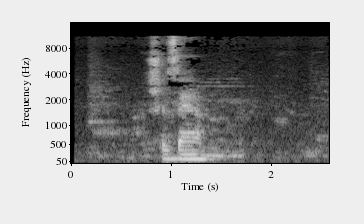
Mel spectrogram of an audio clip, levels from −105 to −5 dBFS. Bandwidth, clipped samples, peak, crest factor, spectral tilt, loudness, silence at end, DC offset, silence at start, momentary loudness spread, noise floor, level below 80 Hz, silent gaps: 11.5 kHz; under 0.1%; -6 dBFS; 22 dB; -3.5 dB/octave; -23 LUFS; 0.1 s; under 0.1%; 0.2 s; 25 LU; -54 dBFS; -58 dBFS; none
